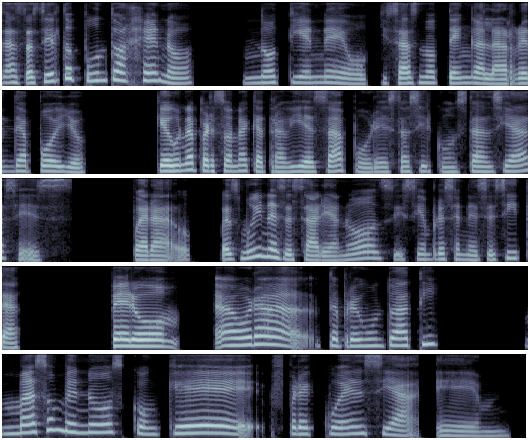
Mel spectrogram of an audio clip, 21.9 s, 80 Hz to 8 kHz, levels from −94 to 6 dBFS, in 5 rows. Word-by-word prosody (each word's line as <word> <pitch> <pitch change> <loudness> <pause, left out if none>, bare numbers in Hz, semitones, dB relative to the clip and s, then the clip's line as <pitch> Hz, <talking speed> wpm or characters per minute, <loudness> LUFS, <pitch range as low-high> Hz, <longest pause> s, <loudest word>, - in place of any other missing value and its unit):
hasta 200 -1 +1
cierto 255 - +2
punto 275 +1 0
ajeno, 255 -9 0 0.4
no 200 +3 -2
tiene 200 -2 -3
o 165 -1 -4
quizás 180 +1 -1
no 195 -1 -2
tenga 185 -1 0
la 160 -1 +1
red 175 +2 -1
de 185 +1 -1
apoyo 175 -4 0 0.6
que 190 -1 +7
una 205 +4 +5
persona 190 -1 +1
que 180 - 0
atraviesa 170 +2 0
por 155 -2 -6
estas 160 +2 -5
circunstancias 180 +4 -3
es 150 - -7 0.5
para 155 -1 0 0.3
pues, 180 +2 0
muy 240 +7 +1
necesaria, 170 - 0
¿no? 200 +7 -3
Sí, 90 - -10
siempre 180 - -5
se 180 - -6
necesita. 170 +2 -3 0.8
Pero, 220 -3 +7 0.3
ahora 260 +1 +4
te 235 -2 0
pregunto 225 +2 0
a 240 - +5
ti, 280 +5 -3 0.7
¿más 265 +8 +2
o 370 - +2
menos 285 -2 0
con 220 -4 -4
qué 255 - +4
frecuencia, 225 -3 -3
em, 155 -1 -8
195 Hz, 125 wpm, -23 LUFS, 175-235 Hz, 0.8 s, que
